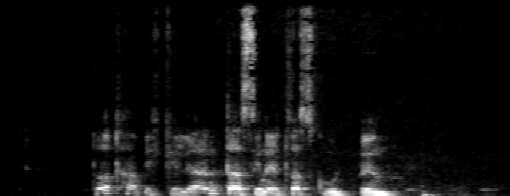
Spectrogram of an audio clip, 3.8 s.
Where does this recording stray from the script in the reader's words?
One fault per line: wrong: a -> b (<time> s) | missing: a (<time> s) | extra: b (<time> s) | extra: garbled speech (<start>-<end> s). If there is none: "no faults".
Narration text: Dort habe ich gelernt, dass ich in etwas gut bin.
missing: ich (1.9 s)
